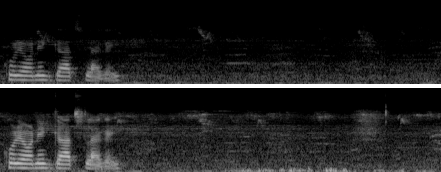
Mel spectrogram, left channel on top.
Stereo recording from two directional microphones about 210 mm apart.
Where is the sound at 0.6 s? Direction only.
50° right (ahead or behind).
